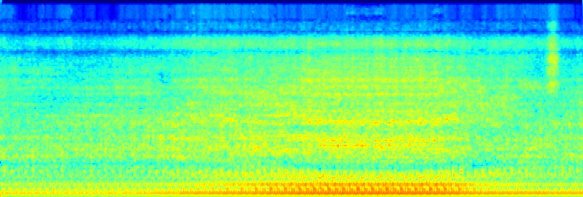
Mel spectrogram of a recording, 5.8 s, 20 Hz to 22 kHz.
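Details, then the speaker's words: First-gen Cummins diesel (1989–93) after replacing the fuel shutoff solenoid and cracking each injector line to bleed air: steady, even idle with a smooth low rumble and no misses or stumbles; running cleanly. "And as you can hear, the truck sounds a lot more better."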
